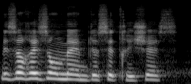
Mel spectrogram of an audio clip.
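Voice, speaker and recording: A woman reading a gruff, blustering middle-aged male captain in an audiobook, grumbling and swearing. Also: on the high side, steady tone, normal speed, close to an everyday voice.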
